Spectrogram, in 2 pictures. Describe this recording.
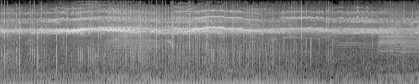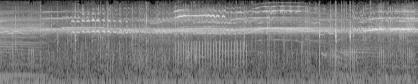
Laysan albatross colony soundscape ... Sand Island ... Midway Atoll ... laysan calls and bill clapperings ... canary song ... background noise from buggies and voices ... a sunrise wake up call ... open lavalier mics ...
